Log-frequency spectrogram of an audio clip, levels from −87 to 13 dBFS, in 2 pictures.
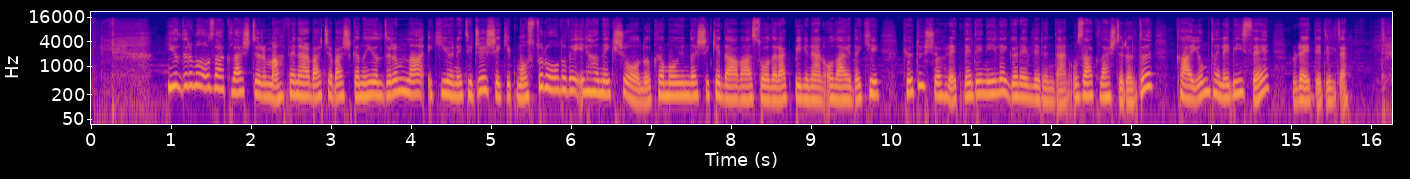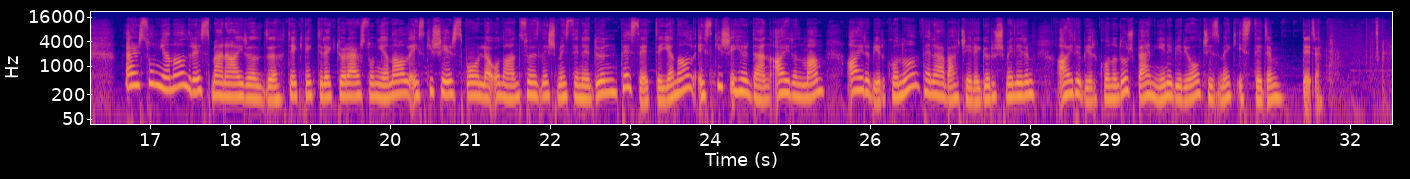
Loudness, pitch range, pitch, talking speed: -17 LUFS, 165-220 Hz, 190 Hz, 110 wpm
